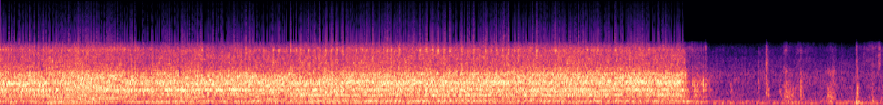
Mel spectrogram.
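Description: The engine holds a flat, strained drone while driving and never climbs in pitch, then drops away, so it is struggling to rev.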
